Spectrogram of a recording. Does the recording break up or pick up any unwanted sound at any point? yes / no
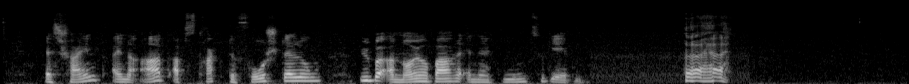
yes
